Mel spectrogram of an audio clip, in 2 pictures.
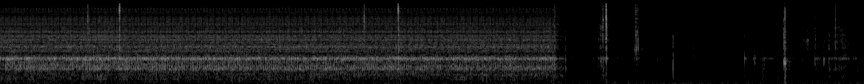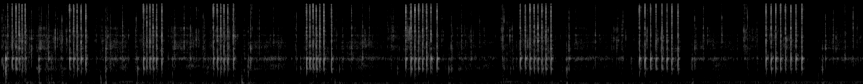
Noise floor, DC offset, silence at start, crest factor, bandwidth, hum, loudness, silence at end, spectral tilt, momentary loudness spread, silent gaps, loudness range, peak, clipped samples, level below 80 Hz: -73 dBFS; under 0.1%; 0 s; 34 dB; 19 kHz; none; -36 LUFS; 0 s; 2 dB/octave; 18 LU; none; 7 LU; -6 dBFS; under 0.1%; -74 dBFS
